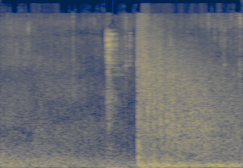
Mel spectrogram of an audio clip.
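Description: AK rifle fire and a grenade blast in Counter-Strike on the Inferno map, distant muffled shots followed by a sudden loud boom that lingers as a rumbling roar.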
